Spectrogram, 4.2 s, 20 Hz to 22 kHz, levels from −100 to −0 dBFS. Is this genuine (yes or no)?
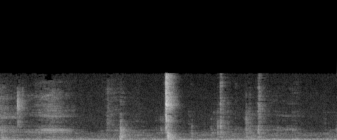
yes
